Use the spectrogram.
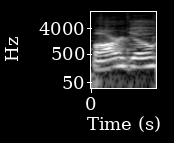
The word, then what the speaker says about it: Bardot: are we making today I got Bardo coffee our dough not Bardock Bardo Ethiopia I don't know how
